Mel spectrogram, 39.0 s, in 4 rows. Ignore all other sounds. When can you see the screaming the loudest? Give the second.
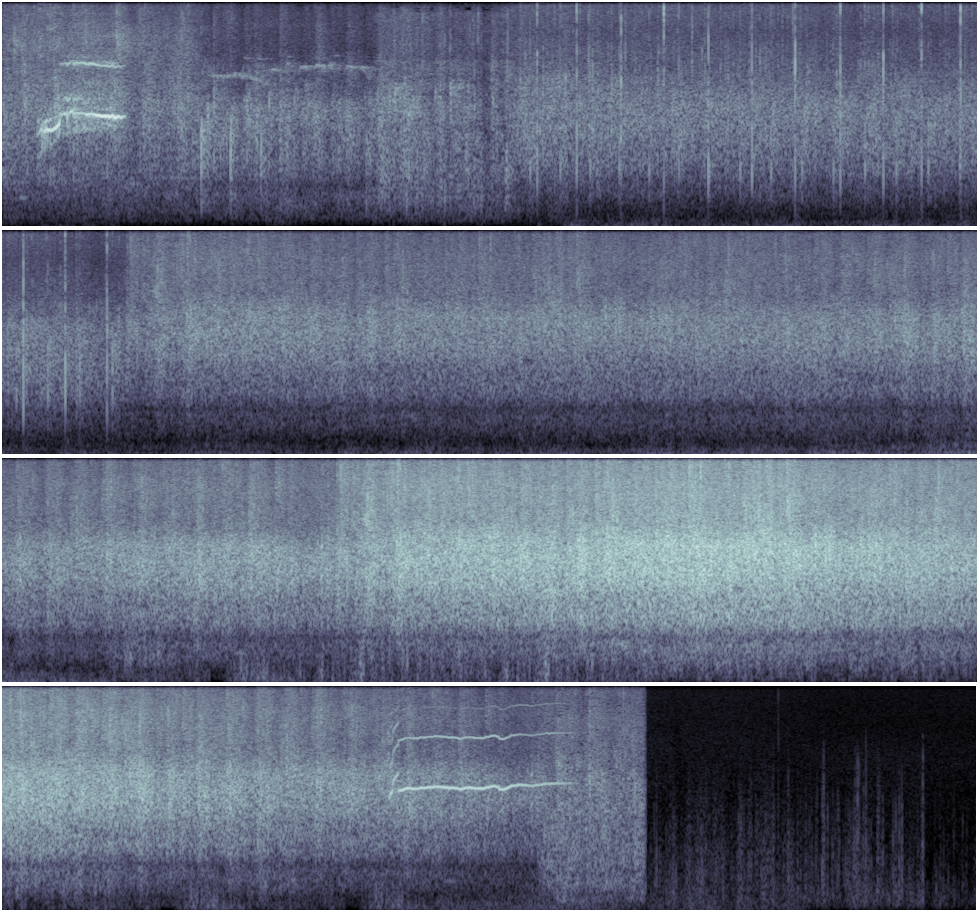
1 s.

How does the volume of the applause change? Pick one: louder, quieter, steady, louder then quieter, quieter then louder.
louder then quieter.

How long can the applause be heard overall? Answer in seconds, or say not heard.
36 s.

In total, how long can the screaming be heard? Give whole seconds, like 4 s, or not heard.
3 s.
